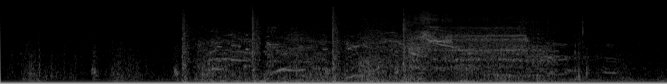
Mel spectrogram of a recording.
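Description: A spear strikes a creature with heavy thuds.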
